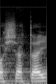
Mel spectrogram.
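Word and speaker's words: Shotta: You know, in Jamaican language, you know, spell it Shatta, S-H-O-T-T-A. Yeah. You know, because Shatta. Yeah, but they pronounce it Shatta still, you know.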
